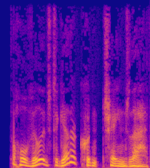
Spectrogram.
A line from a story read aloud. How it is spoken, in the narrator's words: said, and laughed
